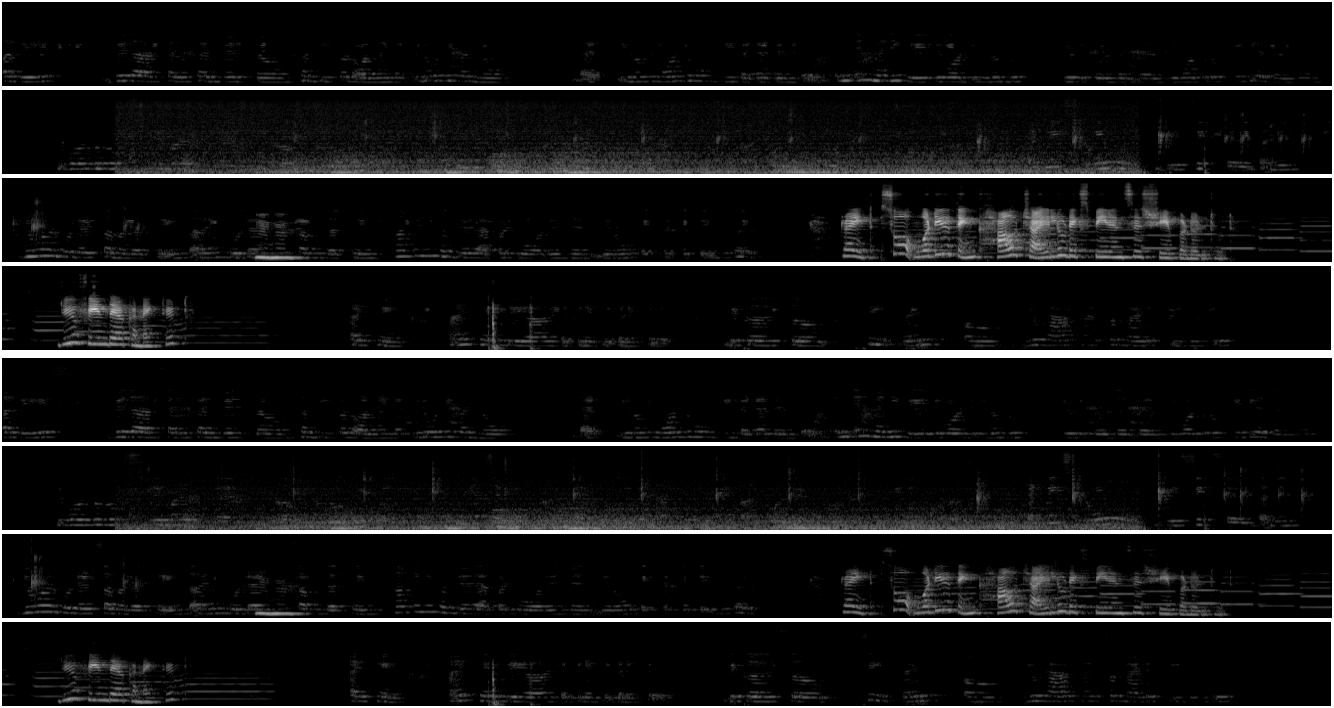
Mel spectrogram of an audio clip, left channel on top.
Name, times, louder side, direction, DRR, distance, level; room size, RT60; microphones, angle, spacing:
voice 1, 0.0-22.0 22.2-34.2 42.2-42.5 42.9-43.0 43.4-48.2 48.5-52.1, equal, 80° right, 5.0 m, -56 dB
sound 1, 14.4-24.7, left 1 dB, 30° left, 2.2 m, -44 dB
sound 2, 14.5-28.6, right 1 dB, 45° right, 5.6 m, -59 dB
voice 2, 29.1-29.7 34.7-38.9 40.5-41.7, left 10 dB, 75° left, 0.4 m, -27 dB
Trumpet, 35.5-42.6, left 1 dB, 5° left, 1.4 m, -54 dB
14.0 x 10.0 x 2.8 m
head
